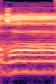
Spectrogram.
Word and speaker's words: جان: وكذلك من الأخطاء الشائعة كلمة ولا جان في سورة الرحمن أيضا في حالة الوقف، فالبعض ينطقها خطأ: ولا جان بقلقلة النون. والصواب هكذا: ولا جان، ولا يرفع اللسان إلا بعد أن ينتهي من نطق النون.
